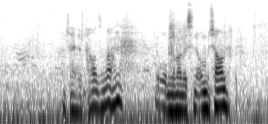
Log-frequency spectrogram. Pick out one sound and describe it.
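A man speaks close up with animation.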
